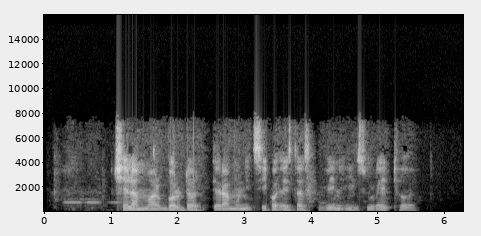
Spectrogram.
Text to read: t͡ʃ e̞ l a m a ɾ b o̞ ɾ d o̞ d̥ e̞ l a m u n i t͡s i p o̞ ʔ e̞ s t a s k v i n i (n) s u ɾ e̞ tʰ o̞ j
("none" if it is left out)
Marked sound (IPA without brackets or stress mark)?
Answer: n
